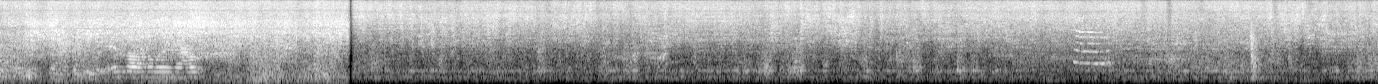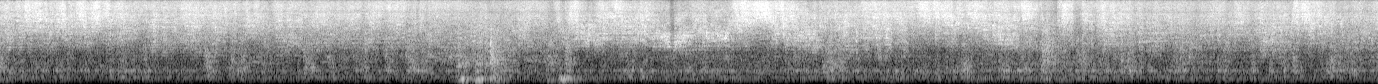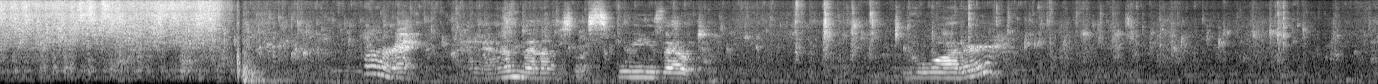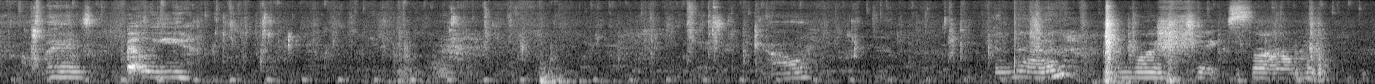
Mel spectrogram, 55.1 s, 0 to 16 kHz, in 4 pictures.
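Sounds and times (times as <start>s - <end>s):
water spraying: 0.0s - 30.0s
puppy whining: 10.7s - 11.2s.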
